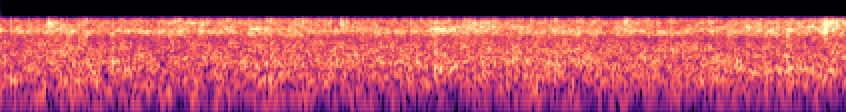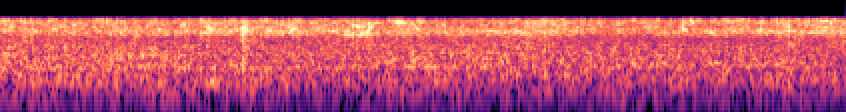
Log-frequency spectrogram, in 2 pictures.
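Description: New York City subway train running: a steady rumble with rail noise and a few faint clicks.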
